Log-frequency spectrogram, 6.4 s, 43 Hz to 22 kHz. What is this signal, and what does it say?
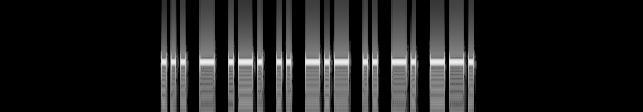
Morse code, heard as a keyed tone, about 25 wpm, 700 Hz. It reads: STRIKING
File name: 8 Letter Words - First 3 Letters Given - 25wpm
